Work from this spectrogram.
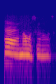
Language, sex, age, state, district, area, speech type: Bengali, male, 18-30, West Bengal, Purulia, urban, conversation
